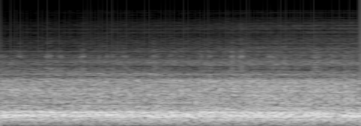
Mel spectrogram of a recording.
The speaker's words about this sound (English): And then I sleep with my sound machines on. This one's a quiet one.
